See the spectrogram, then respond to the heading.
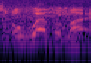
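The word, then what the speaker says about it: Iwebema: for a loss of about 3 by Ken Iwebuma. Again, if you are with us earlier, that is the correct pronunciation of his name, adjusted. It is Iwebuma, and it is a sack.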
